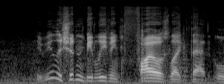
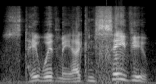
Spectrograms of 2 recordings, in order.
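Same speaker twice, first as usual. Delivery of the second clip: loud, hammed-up rescuer's cry; dramatic urgent plea; 3 semitones higher, 10 dB louder than usual. Vampire to dying girl he can save, dramatic and loud. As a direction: build to a loud theatrical promise.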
